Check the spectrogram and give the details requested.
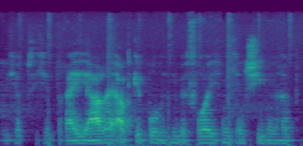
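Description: Deep-voiced guy in his 30s, calm and reflective, telling his story on camera, bit of music under it. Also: fast. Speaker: interviewee. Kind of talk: personal testimony to camera. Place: indoor studio set, seated.

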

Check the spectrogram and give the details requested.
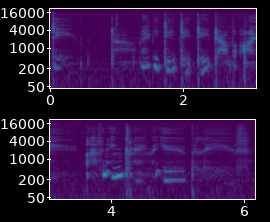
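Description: A British woman speaking in a breathy whisper, giving encouraging, affectionate ASMR affirmations in an informal way. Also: medium pitch, lively intonation, takes it slowly, darkish tone. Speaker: ASMR host.

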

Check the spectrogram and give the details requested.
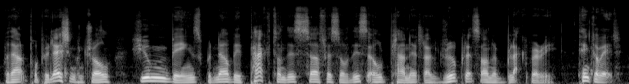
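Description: A man's voice: fairly low pitch, quick pace, a little mellow, no room sound, lightly acted. Storybook doctor, elderly male, pompous and emphatic, born lecturer, close dry sound performed by a man. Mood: stern, emphatic. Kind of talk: audiobook character acting.

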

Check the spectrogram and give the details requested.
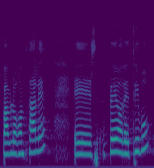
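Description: A woman's voice: on the high side, takes it slowly, darkish tone, clean tone. A young woman presenting an event and introducing a guest speaker to students, speaking with frequent hesitations in a university auditorium. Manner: hesitant, many fillers.

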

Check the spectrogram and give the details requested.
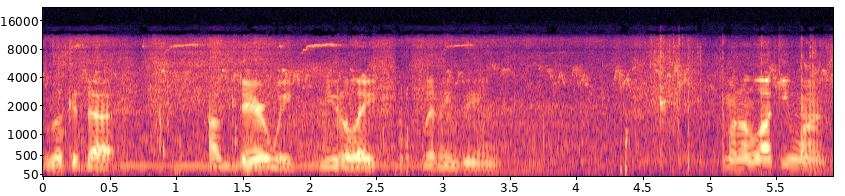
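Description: A man's voice: mid-range voice, moderate pace. A man in his forties with an American accent, giving informal, emphatic commentary full of rhetorical questions as an animal advocate. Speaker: animal rights advocate presenting a farm sanctuary. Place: open farm field outdoors. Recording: noisy outdoor farm location sound.

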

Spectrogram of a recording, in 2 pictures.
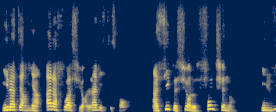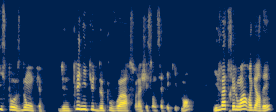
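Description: A man's voice: a little high, breathy edge. A man giving a formal, didactic training presentation on a video call, explaining slides and addressing his listeners directly. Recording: dull, lo-fi video-call audio.

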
